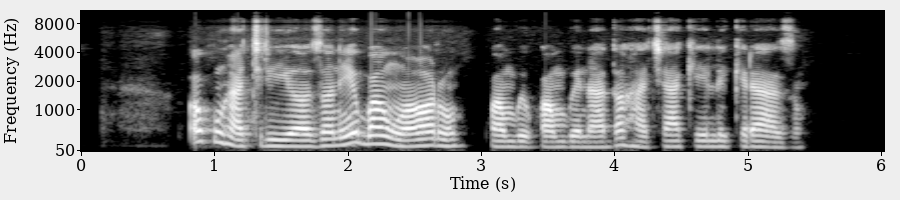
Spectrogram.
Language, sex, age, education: Igbo, female, 30-45, tertiary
